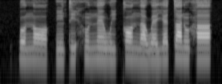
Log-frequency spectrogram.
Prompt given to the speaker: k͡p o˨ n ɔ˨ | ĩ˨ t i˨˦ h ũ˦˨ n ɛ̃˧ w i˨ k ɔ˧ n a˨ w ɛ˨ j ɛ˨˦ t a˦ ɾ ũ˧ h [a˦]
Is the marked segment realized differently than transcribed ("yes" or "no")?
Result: no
